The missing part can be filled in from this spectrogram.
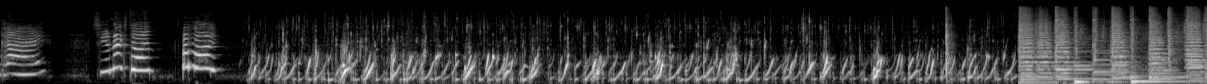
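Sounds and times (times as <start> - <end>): cartoon bubbling bloops: 2.4 - 10.2.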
